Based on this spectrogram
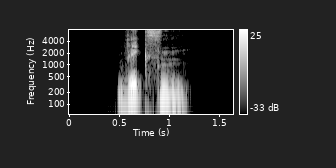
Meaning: gerund of wichsen
- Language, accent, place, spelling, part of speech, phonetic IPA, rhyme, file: German, Germany, Berlin, Wichsen, noun, [ˈvɪksn̩], -ɪksn̩, De-Wichsen.ogg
